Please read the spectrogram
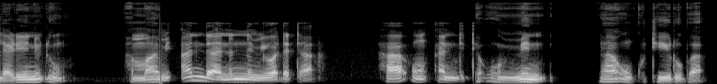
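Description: Input switched to a poorer device from 1.6 s to 4.76 s in this speech clip: a 20 ms gap opens at 1.6 s, then nothing above 7.1 kHz gets through and a faint new noise floor appears while the level barely changes, likely a second microphone taking over before the original returns.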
